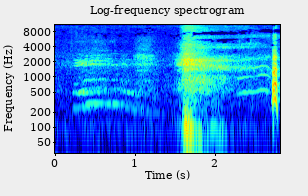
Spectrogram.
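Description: A drawn-out, low vocal groan resembling a yawn, fading into a breathy exhale, followed by a short sharp sound at the end. Fairly close and moderately quiet.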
